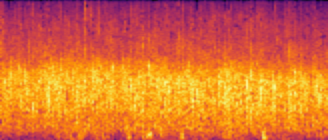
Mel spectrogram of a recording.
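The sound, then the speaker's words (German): An audience claps steadily for a few seconds after a talk, a dense, even wash of many hands with no voices standing out. “Ich würde mal sagen, einen Applaus.”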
